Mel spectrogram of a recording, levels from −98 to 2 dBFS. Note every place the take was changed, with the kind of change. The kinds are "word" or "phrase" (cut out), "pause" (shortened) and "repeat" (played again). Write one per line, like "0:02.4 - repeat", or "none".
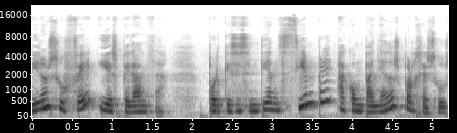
none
